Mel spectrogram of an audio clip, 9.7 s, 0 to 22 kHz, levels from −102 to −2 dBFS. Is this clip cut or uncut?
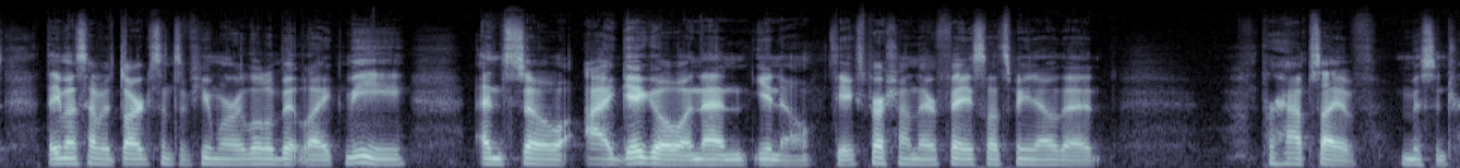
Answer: uncut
